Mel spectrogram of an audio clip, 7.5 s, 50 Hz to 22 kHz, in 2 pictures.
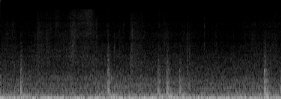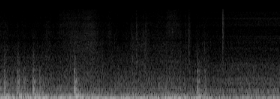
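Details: Mazda 3 (BM) while driving: sharp irregular knocks from underneath about every second over road rumble, only in cold weather, present since purchase; owner suspects the dealer-installed crankcase guard rattling, unconfirmed.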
